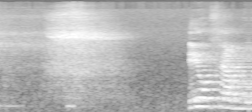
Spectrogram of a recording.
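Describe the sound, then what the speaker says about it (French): A single breath pushed out through one nostril during a children's yoga breathing exercise, a soft airy exhale heard near and clearly, with quiet voices before it. "Et l'autre narine, on souffle."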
